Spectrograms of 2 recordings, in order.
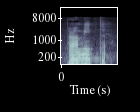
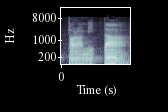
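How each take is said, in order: First: The final syllable is very weak. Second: The final syllable is pronounced fully. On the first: This is the local dialect form. "那个最后那个音变得很弱" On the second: This is the Sanskrit form. "梵文"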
